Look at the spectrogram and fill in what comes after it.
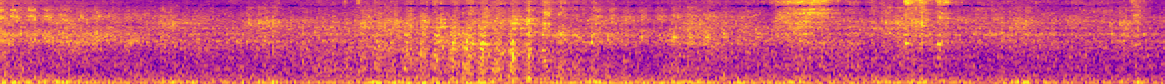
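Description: Union Pacific intermodal freight train's trailer and container flatcars rolling past at speed: a steady heavy rumble with steel wheels clattering on the rails. The end of the train passes near the end and the sound eases slightly.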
